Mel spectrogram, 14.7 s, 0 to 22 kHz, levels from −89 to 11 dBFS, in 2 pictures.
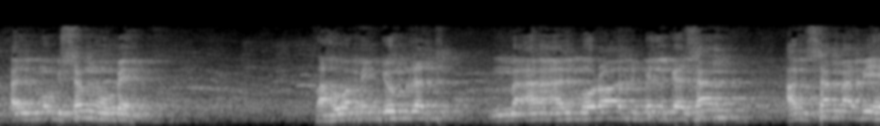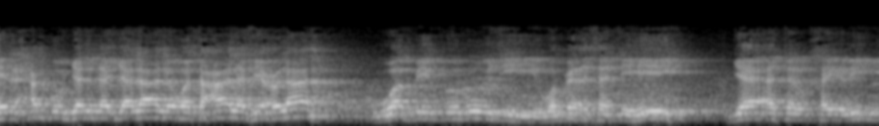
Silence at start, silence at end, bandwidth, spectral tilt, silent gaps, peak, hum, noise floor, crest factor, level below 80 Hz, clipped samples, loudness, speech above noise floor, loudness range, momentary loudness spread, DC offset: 0 s; 0 s; 10.5 kHz; -4.5 dB/octave; none; -2 dBFS; none; -39 dBFS; 16 dB; -72 dBFS; under 0.1%; -18 LUFS; 22 dB; 3 LU; 14 LU; under 0.1%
